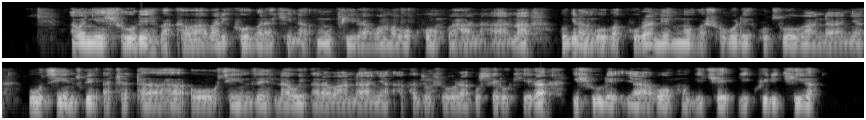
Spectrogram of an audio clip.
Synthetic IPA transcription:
aβaɲe̞ʃuːɾe̞βakʰaβaβaɾikʰo̞βaɾakʰinaʔumupʰiɾawamaβo̞kʰo̞βahanaːnakuɡiɾaŋɡo̞βakuɾane̞mŋo̞βaʃo̞βo̞ɾe̞kuzo̞βaːndaɲa | uβut͡siːnzɡwe̞ʔat͡ʃatʰaha̰ʔuwut͡siːnze̞nawe̞ʔaɾaβaːndaɲaʔakazo̞ːʃoβo̞ɾaɡuse̞ɾukʰiɾaiʃuːɾe̞jaːβo̞muɡit͡ʃe̞ɡikwiɾikʰiɾa

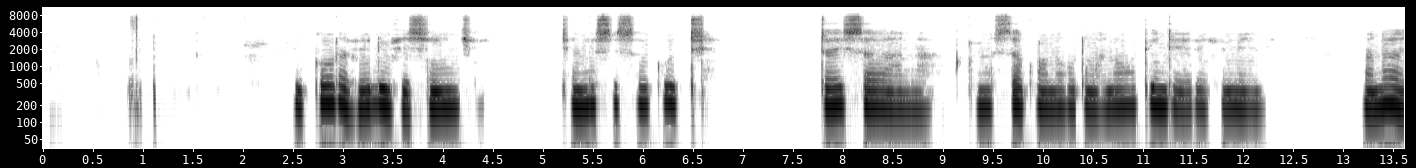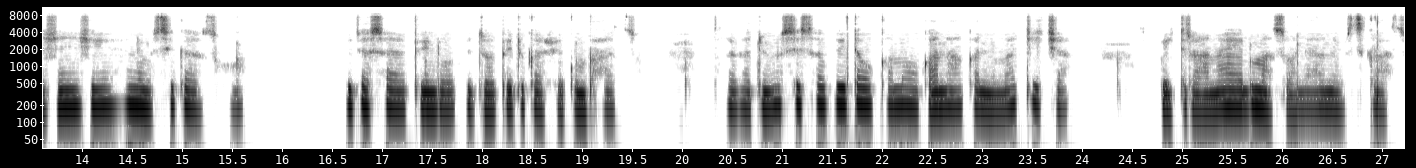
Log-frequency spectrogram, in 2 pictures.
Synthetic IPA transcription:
ʐ̥ikoraʐe̞ɗuʐiʒind͡ʒi | tʰino̞sisakuti̥ | taisaʋana | tino̞si̥sakuonakutimwanawopindaereʐimeːne | ʋanaʋaʒind͡ʒiane̞musikad͡zwa | kuitasapindwaped͡zwapetukaʐekumbʰʱaːd͡zo̥ | sakatino̞sisakuitaukanawakanakane̞matiːt͡ʃa | kuitiraanaeɗumazalaane̞musi̥kaːswa

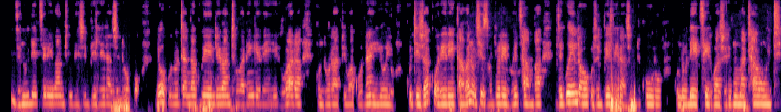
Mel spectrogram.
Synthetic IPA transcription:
d͡zino̞ɗe̞t͡se̞ɾeʋantʰuneʐibʱe̞ɮe̞ɾaʐiɗo̞ːko̞ndookuno̞taŋɡakue̞ndeʋantʰuʋane̞ŋɡe̞ʋeirwaɾakundo̞ɾapiwakonaijo̞jo̞kutiʐako̞ɾe̞ɾe̞kaʋano̞t͡ʃizo̞ɲo̞ɾe̞rwe̞t͡sambad͡ze̞kue̞ndawokuʐibʱeɮe̞ɾaʐikuɾu | kundo̞ɗe̞t͡se̞rwaʐiɾimumatʰauːndi̥

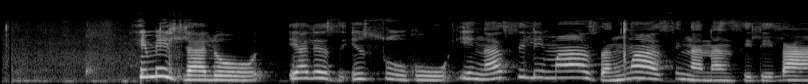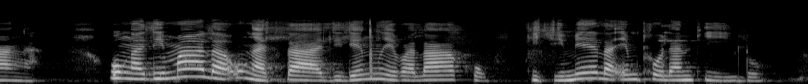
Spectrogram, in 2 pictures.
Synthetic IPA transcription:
imiɮalɔ | jaleziʔːnt͡sʼuɣuiŋasilimazaŋ͡ǁasiŋanand͡zʱɛlɛlaːŋa | uŋalimalauŋaɬalilɛŋ͡ǁɛβalakʰɔ | ŋid̥ʒ̥ʱimɛlaʔem̩tʰɔlampʼiːlɔ

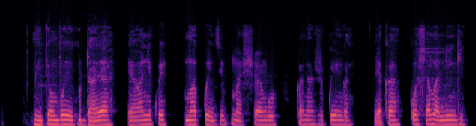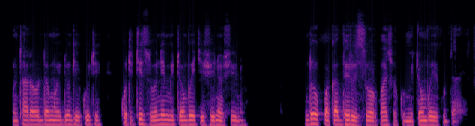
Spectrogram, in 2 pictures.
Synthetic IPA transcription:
mito̞mbo̞je̞kudʱaja | jawanikwe̞ | umakwe̞d͡ziumaʃaŋɡo | ka̰naʐikwe̞ŋɡa | ja̰kako̞ʃamaniŋɡi | kuntʰaɾaundamwe̞ɗuŋɡe̞kut̬i | kṵtitizoːne̞mito̞mbo̞jet͡ʃeʐinoʐiːn̤u | ndo̞ːkwakab͡veɾuziworwat͡ʃo̞kumito̞mbo̞je̞kudʱa̰ːja

